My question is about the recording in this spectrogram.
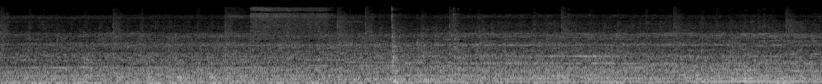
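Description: A city tram running past on its rails: a steady rolling rumble, with a sharp click about four seconds in.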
